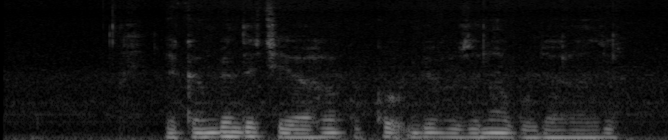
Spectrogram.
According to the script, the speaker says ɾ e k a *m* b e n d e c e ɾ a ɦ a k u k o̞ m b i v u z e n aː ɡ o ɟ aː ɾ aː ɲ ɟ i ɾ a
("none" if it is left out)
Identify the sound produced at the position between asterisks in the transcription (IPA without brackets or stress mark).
m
